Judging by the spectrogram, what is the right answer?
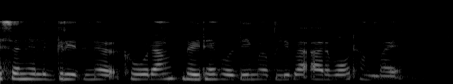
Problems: constant background noise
